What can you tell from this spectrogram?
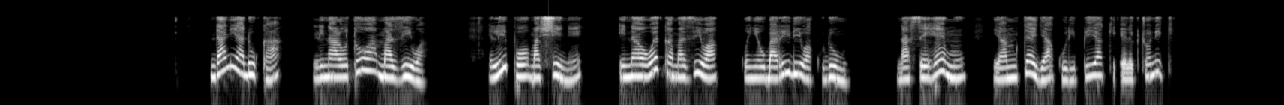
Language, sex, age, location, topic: Swahili, female, 18-24, Dar es Salaam, finance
